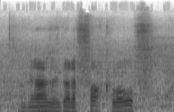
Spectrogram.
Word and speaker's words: Focke-Wulf: So guys, we've got a Focke-Wulf. If you pronounce it like that. If not, just don't mistake me for swearing.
